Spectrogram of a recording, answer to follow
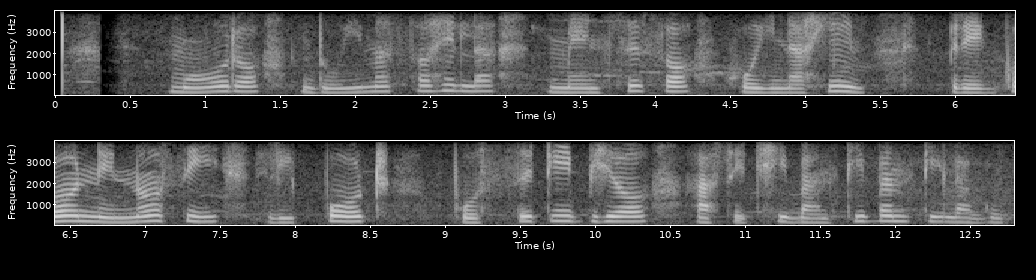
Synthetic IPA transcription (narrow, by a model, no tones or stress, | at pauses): moɾɔd̪ujmasɔɦelamɛnsesɔhojnahĩ | pɾeɡɔnenɔsiɾipoɾʈ | posiʈibʱjɔasit͡ʃʰibant̪ibant̪ilaɡut͡ʃʰi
